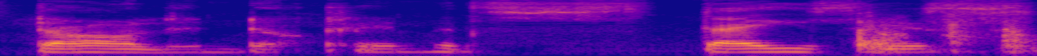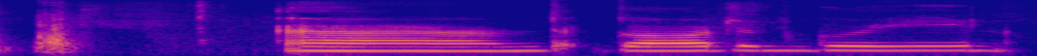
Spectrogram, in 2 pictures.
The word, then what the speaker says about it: Darling Duckling: I keep calling it daring duckling, but it's darling duckling with daisies and garden green on the back.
